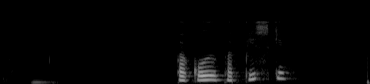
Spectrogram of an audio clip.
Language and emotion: Russian, neutral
